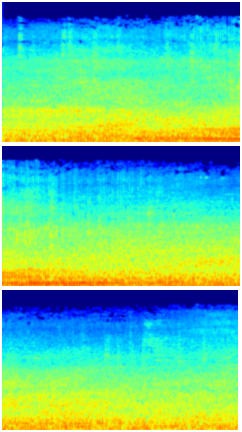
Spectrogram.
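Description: Road traffic passing on a multi-lane road: a vehicle's rumble grows louder to a peak about four seconds in, then fades back into the steady traffic noise.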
